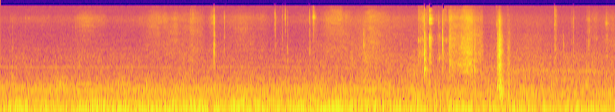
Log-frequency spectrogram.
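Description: Steady low rumble of a car running, heard from inside the cabin, with a few light clicks and a short rattle about four seconds in.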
